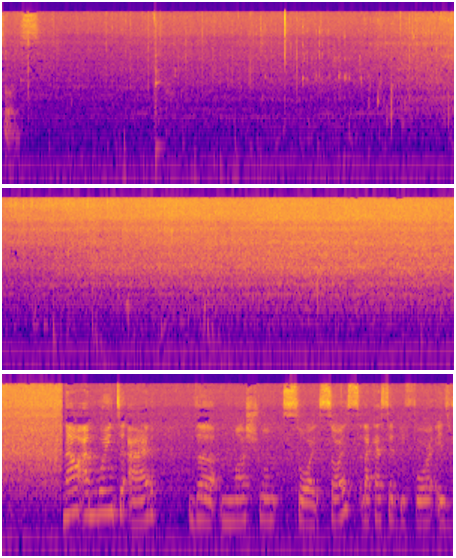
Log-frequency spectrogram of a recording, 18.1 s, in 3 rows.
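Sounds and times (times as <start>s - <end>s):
food sizzling in skillet: 0.0s - 12.9s.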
